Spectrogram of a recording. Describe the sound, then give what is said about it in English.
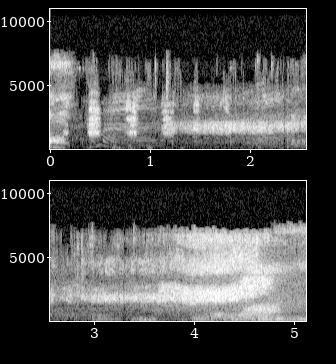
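A leashed dog lets out a couple of short yips, then a long, high-pitched whine that holds and climbs in pitch, fairly loud with no one talking. “So we have leashes to hold these dogs back.”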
